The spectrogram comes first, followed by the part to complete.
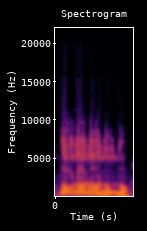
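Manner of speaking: panic, then calm down a little; frantic refusal. Retold or imitated. Father frantically refusing to let the doctor circumcise his baby.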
